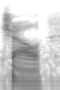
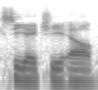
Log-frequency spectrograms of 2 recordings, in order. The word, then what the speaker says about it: Kjell: My first name is Kjell. It's Swedish, so it's spelled a little differently, but Kjell, like Chel, and then last name Lindgren.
